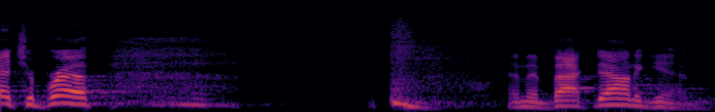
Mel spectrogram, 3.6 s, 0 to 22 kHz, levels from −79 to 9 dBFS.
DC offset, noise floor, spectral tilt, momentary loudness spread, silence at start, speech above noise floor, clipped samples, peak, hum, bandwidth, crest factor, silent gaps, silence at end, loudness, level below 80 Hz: under 0.1%; -80 dBFS; -5.5 dB/octave; 19 LU; 0 s; 44 dB; under 0.1%; -18 dBFS; none; 13 kHz; 20 dB; none; 0.05 s; -36 LUFS; -82 dBFS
